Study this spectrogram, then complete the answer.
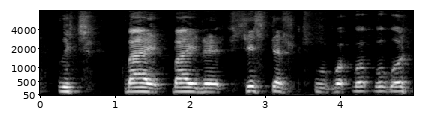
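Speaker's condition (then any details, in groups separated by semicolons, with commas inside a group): Cerebral palsy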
